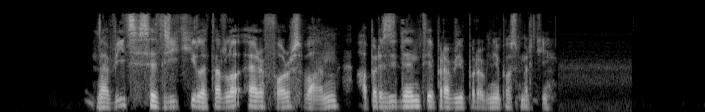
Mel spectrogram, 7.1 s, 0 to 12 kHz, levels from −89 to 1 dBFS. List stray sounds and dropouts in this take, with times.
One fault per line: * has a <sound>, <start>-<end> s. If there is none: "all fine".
all fine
